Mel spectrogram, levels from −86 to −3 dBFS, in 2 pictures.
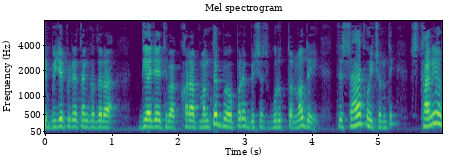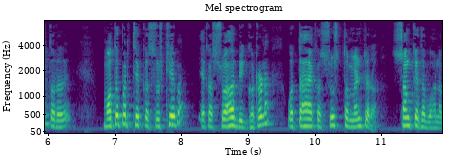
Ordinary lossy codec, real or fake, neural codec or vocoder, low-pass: none; real; none; none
